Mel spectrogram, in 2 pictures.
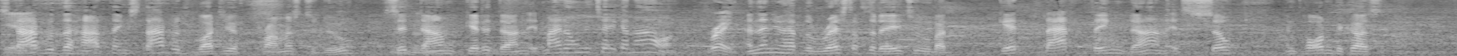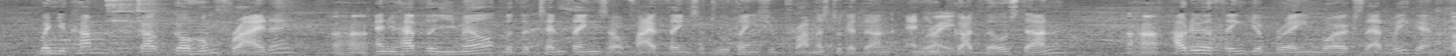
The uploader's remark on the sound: Live from MicroConf. At MicroConf 2016.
